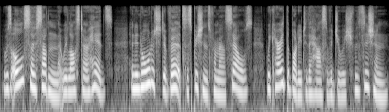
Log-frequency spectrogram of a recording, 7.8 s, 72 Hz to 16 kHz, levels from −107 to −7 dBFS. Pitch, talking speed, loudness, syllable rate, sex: 200 Hz, 225 wpm, -18 LUFS, 5.9 syllables/s, female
